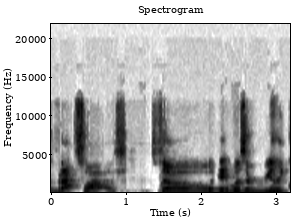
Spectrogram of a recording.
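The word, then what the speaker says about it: Wrocław: germany the city on the map looks like roe claw but it's actually pronounced vratswag so it was a really cool town when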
